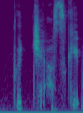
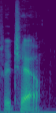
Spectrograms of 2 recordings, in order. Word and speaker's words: Wachowski: Yes, Wachowski. – Yes, there's a ski on the end. – Yeah, there is. Wachow. – It's not just Wachow.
